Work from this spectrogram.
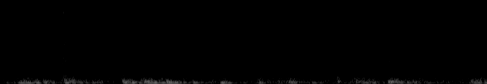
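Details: A pug fast asleep after a tiring day of fun, snoring with low, rumbling breaths that come in soft bursts about every half second, with a faint ticking in the background.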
